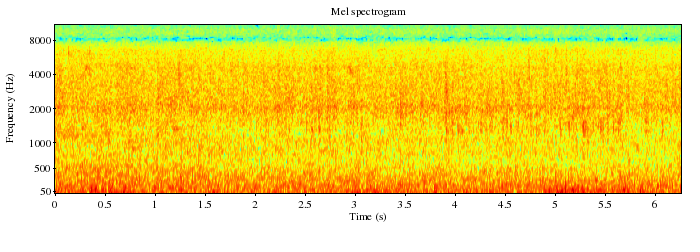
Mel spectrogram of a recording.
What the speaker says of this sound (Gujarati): કડાકા ભડાકા સાથે વરસાદની ધમાકાદાર એન્ટ્રી થઈ ગઈ છે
